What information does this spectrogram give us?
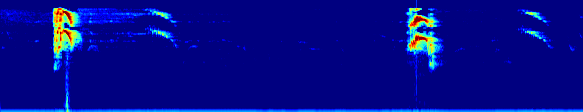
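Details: Western yellow wagtail singing: two short, high, sharp chirps about three and a half seconds apart, each trailed by a faint softer echo-like note, over an otherwise silent background.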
